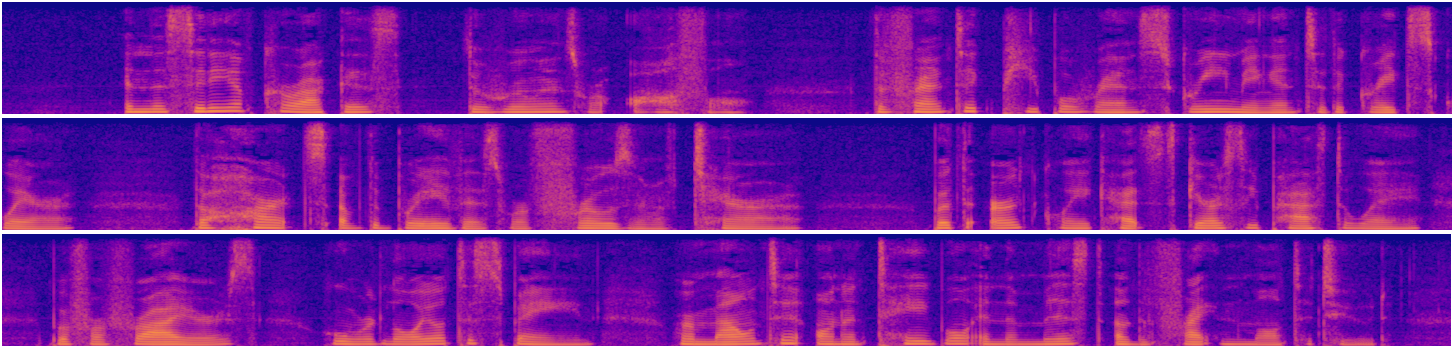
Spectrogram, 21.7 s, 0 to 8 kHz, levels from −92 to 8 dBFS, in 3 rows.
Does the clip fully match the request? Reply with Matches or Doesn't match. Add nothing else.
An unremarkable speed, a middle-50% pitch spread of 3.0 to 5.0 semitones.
Doesn't match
